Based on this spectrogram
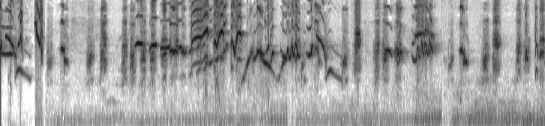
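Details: Kacer, the oriental magpie-robin, singing a fast, varied medley of bright whistles, warbled slurs and scratchy chips in quick succession, over a steady low hum in the background.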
